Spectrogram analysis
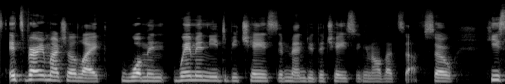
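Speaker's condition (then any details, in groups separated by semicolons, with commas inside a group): No condition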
